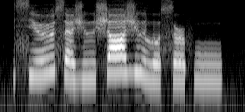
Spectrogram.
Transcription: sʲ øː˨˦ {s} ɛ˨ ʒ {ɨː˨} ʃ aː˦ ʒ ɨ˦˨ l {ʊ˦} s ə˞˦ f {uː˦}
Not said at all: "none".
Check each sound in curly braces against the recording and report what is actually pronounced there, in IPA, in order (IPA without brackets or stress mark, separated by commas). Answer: s, ɨː˨, ʊ˦, uː˦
